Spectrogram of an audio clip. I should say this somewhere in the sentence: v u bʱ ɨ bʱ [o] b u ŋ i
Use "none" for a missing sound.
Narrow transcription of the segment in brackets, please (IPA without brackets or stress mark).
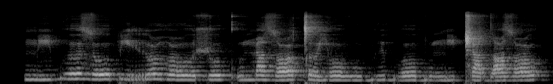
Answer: o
